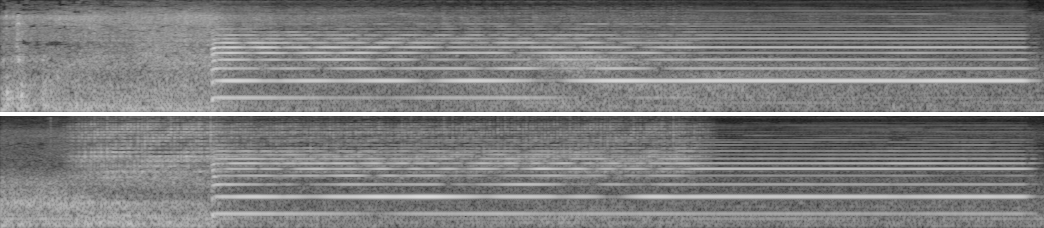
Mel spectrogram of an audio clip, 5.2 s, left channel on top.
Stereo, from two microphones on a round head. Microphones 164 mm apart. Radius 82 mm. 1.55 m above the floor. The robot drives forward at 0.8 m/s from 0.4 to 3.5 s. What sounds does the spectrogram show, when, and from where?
1.1 s a violin: 30° left (ahead or behind), 0.6 m; by 5.1 s 5° left (ahead or behind), 2.5 m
